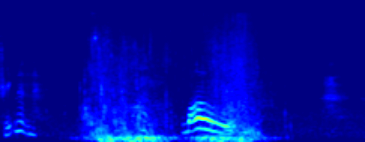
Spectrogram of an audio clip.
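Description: A creature's tentacles lash and thud in a struggle.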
